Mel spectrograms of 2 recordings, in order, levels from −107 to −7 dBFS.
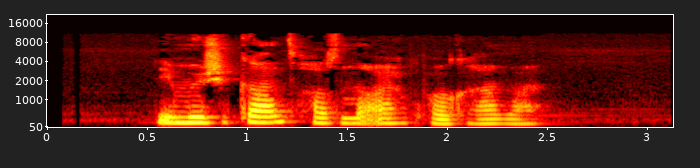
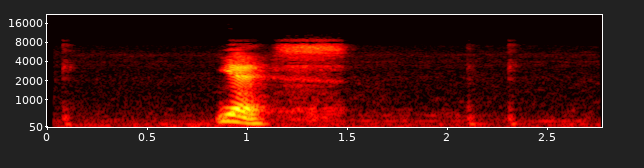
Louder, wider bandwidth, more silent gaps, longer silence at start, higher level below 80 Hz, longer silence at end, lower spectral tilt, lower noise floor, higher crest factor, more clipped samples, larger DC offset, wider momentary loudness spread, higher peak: first, -32 LUFS vs -35 LUFS; first, 11.5 kHz vs 9.4 kHz; neither; second, 0.55 s vs 0.85 s; about the same, -82 dBFS vs -80 dBFS; second, 0.7 s vs 1.3 s; first, -6 dB/octave vs -2.5 dB/octave; about the same, -73 dBFS vs -76 dBFS; second, 20 dB vs 26 dB; neither; neither; second, 10 LU vs 18 LU; first, -12 dBFS vs -18 dBFS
